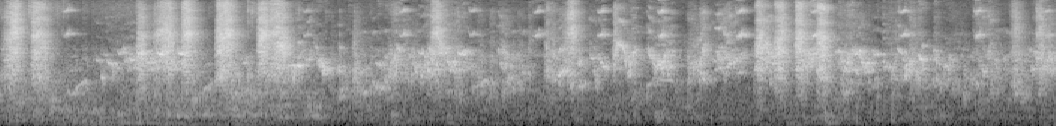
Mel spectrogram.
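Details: Highly excited male budgerigar, indoors, pouring out rapid harsh chatter: clustered squawks and bright chirps repeating several times per second, loud bursts near one and five seconds.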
